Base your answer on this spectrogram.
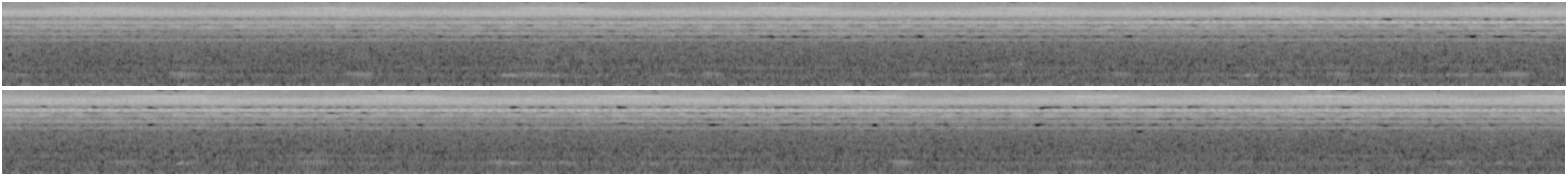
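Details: Crickets and other grass insects on a midsummer night in the countryside forest: a dense, steady chorus of high, rapidly pulsed trills, about three pulses a second, layered over constant faint hiss without pauses.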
